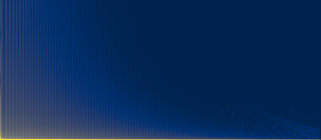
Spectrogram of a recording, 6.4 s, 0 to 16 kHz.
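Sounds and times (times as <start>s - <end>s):
808 bass drum from MPC60: 0.0s - 4.6s.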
